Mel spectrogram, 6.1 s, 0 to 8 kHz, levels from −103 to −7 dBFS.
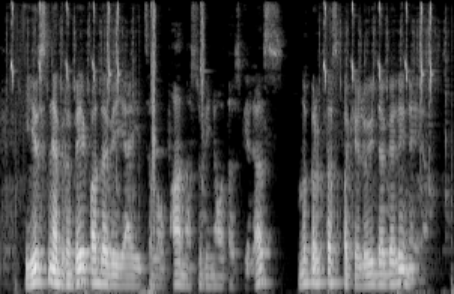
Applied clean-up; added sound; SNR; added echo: classical method log-MMSE.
